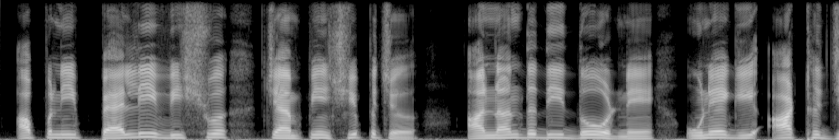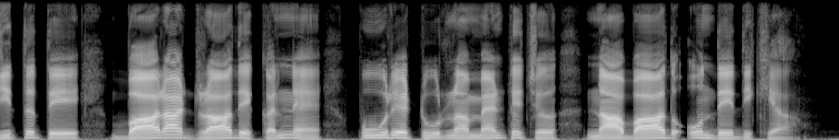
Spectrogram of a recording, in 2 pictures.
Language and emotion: Dogri, neutral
